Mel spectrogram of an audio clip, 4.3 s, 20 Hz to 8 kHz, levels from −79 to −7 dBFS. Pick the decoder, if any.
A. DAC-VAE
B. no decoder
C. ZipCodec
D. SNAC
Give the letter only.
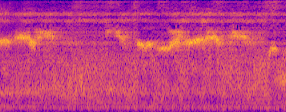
C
